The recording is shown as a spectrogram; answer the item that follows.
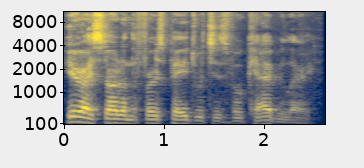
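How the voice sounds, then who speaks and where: Deep-voiced man narrating a screencast. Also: very animated, fairly quick, darkish tone. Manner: plain explanatory, reading quiz questions aloud. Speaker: teacher.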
